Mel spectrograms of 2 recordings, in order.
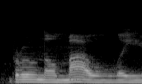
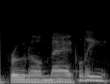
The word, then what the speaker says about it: Bruno Magli: Lionel nation gives a tutorial on how to pronounce Bruno Molly or something like that I am totally guilty of saying Bruno Magli in my early uploads I'm not exactly up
